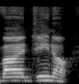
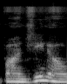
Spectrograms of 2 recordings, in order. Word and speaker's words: Bongino: So I was quite horrified from, you know, the name like Bongino, where people say Bongino, and you know, they're Bongino. They're not wrong, like bong, right? The bong thing, B-O-N-G, but it was from Buongiorno, so they pronounce it that way.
